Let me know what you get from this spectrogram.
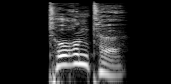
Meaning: inflection of turnen: 1. first/third-person singular preterite 2. first/third-person singular subjunctive II
- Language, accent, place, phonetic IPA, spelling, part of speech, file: German, Germany, Berlin, [ˈtʊʁntə], turnte, verb, De-turnte.ogg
